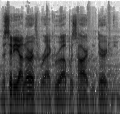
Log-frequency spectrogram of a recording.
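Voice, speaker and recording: An actor playing a grave, direct military commander in a video game. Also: male voice, a bass voice, fast talker. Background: background music.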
